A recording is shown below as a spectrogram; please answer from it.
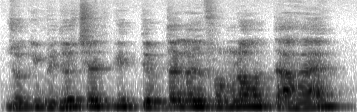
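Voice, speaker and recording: A man's voice: sits high, fairly even intonation, fast talker, mellow, highs cut off. A young man teaching a physics class, who keeps asking questions and answering them himself. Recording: echoey room, mic at a distance.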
